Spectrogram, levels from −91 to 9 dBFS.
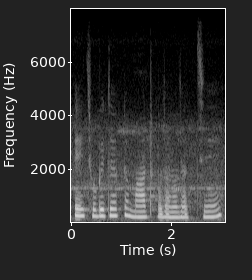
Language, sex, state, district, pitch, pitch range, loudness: Bengali, male, West Bengal, Cooch Behar, 215 Hz, 160-250 Hz, -17 LUFS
